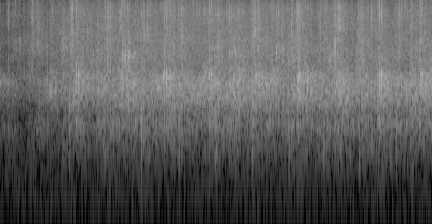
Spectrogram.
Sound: applause

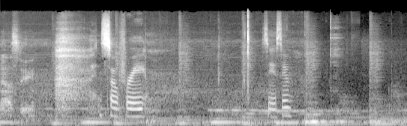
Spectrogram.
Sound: sighs

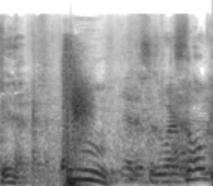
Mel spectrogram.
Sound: fists thump

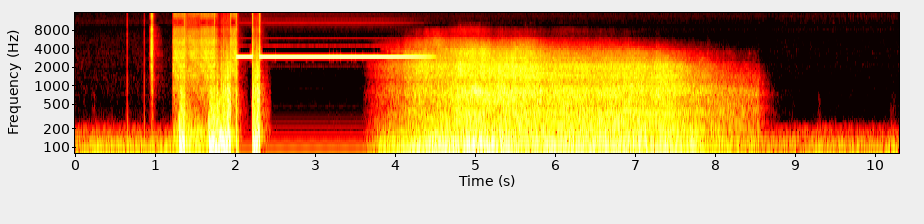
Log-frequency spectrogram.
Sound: tank fires and missile detonates

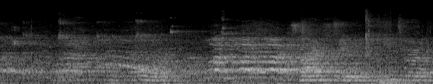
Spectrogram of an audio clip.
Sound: crowd cheering

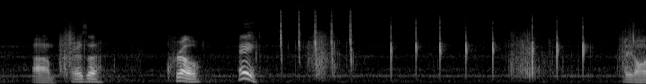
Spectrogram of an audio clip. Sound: clicks tongue

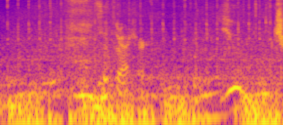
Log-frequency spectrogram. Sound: reel cranking

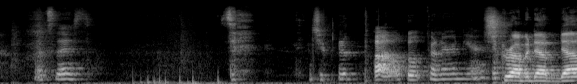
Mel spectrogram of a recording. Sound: laughing

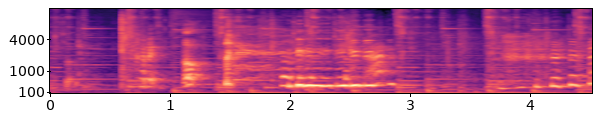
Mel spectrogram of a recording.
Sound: laughing; whimsical music

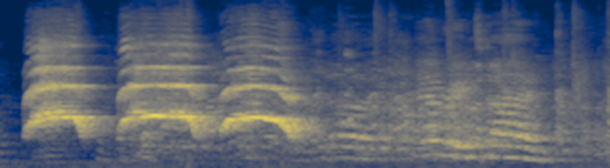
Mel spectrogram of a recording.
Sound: shrieking

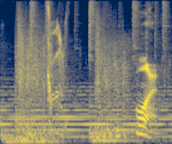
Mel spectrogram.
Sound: thud

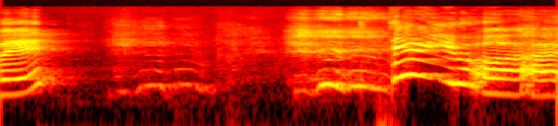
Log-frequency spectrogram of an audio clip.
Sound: laughing

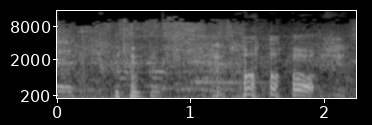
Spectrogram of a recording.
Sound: laughing

